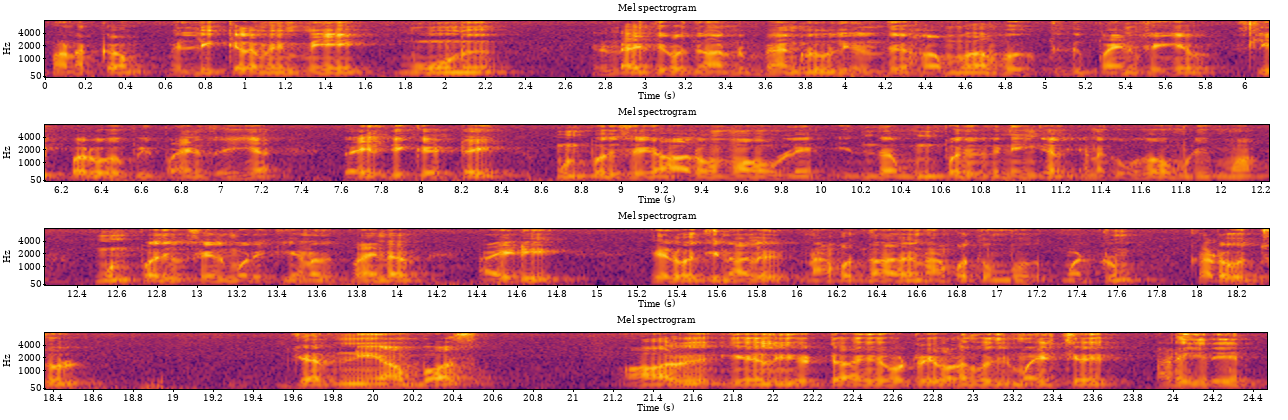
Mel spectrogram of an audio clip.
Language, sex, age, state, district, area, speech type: Tamil, male, 45-60, Tamil Nadu, Thanjavur, urban, read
